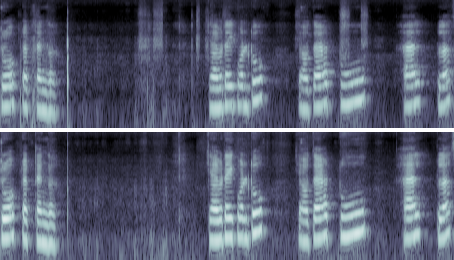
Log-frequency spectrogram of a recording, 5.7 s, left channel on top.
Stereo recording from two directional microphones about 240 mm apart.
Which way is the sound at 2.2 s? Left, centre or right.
Right.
